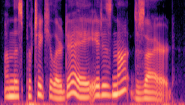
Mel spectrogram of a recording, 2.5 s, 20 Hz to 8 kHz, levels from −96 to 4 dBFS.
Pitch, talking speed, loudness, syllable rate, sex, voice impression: 190 Hz, 195 wpm, -14 LUFS, 5.7 syllables/s, female, feminine, slightly adult-like, slightly fluent, slightly cute, friendly, slightly kind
